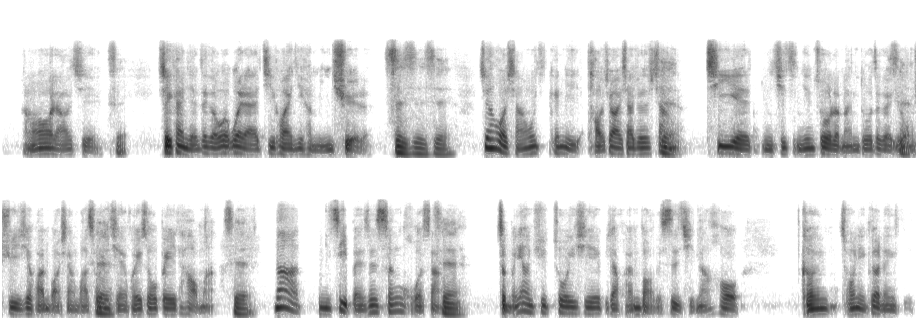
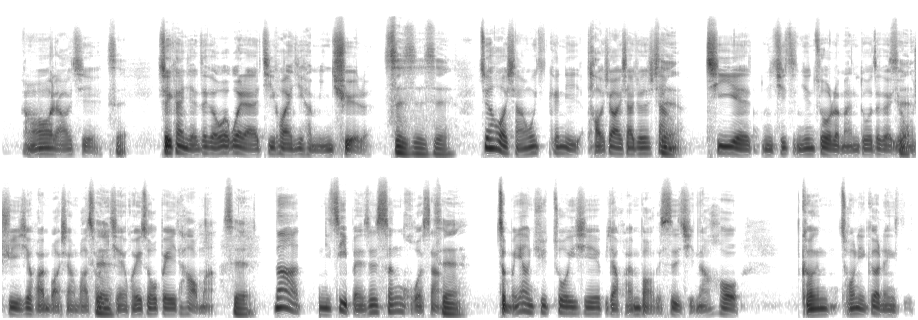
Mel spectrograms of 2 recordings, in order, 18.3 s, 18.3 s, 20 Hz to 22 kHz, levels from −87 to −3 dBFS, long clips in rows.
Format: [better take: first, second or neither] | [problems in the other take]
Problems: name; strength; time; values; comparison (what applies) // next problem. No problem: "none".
second | garbled, watery; slightly; nothing above 7.5 kHz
